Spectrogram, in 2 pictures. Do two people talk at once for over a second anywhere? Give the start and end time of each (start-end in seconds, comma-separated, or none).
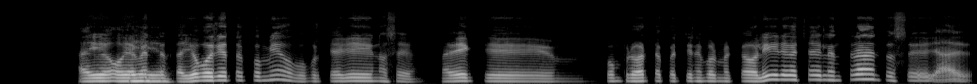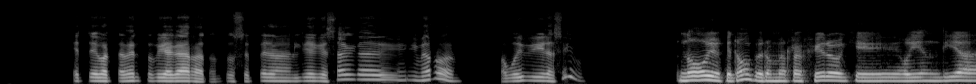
none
